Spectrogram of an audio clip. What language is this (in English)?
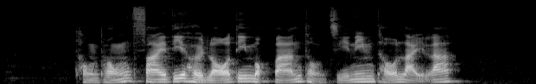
Cantonese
